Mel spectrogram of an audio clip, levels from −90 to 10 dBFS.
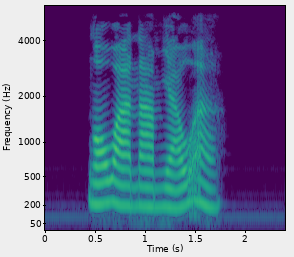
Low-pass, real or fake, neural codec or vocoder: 5.4 kHz; fake; codec, 16 kHz, 16 kbps, FreqCodec, larger model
